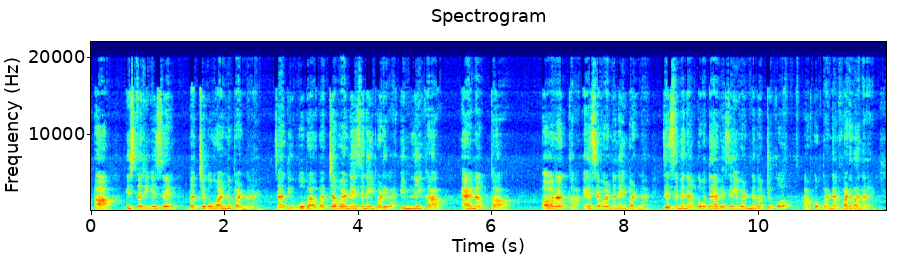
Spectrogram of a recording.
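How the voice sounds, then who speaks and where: A woman's voice: sits high, a little fast, hardly any pauses, roomy sound, a little hiss or hum. A woman primary school teacher explaining step by step how to fill in a student assessment workbook for fellow teachers. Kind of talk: instructional walkthrough for teachers.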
